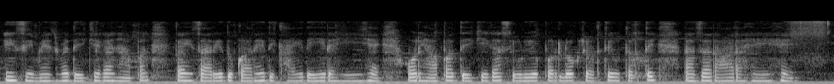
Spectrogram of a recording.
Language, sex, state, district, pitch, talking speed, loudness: Hindi, female, Rajasthan, Jaipur, 160 Hz, 185 wpm, -19 LUFS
